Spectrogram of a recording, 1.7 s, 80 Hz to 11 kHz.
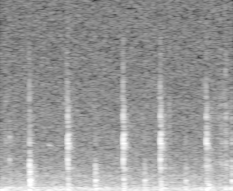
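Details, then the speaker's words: Sanyo M-G31A 1980s personal stereo radio cassette, during belt replacement service (was running slow and wobbly): faint uneven light clicks as the shaft is rocked end to end; excess shaft end play, screw adjusted then glued. "you can hear that's a bit too much yep happy with that and just a little bit of glue to stop that screw from coming undone"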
